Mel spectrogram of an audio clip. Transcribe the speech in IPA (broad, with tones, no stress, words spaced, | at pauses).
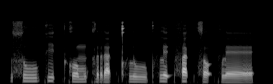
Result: suː˦˥ki˦˥t̚ ko˦˥mkra˨˩t̚ pʰluː˨˩pʰle˥˩ʔfa˥˩k̚ sɔ˨˩ʔklɛː˨˩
